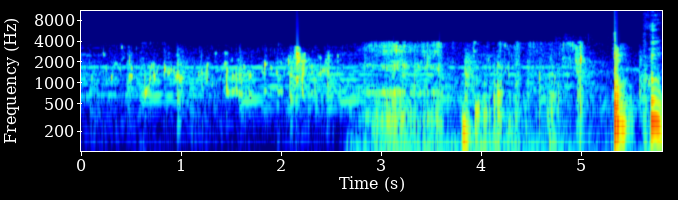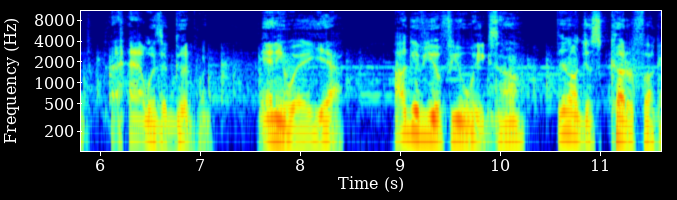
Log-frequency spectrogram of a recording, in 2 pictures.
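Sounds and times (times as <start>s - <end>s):
drink pouring into a glass: 0.1s - 5.0s
speech: 5.7s - 11.6s.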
